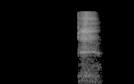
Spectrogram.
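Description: A single short breath, about a second in, heard against near silence.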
